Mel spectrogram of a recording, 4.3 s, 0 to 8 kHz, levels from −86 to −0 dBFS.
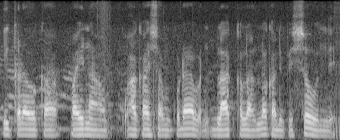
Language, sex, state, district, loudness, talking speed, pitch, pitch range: Telugu, male, Andhra Pradesh, Sri Satya Sai, -16 LUFS, 125 wpm, 115 Hz, 110-120 Hz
